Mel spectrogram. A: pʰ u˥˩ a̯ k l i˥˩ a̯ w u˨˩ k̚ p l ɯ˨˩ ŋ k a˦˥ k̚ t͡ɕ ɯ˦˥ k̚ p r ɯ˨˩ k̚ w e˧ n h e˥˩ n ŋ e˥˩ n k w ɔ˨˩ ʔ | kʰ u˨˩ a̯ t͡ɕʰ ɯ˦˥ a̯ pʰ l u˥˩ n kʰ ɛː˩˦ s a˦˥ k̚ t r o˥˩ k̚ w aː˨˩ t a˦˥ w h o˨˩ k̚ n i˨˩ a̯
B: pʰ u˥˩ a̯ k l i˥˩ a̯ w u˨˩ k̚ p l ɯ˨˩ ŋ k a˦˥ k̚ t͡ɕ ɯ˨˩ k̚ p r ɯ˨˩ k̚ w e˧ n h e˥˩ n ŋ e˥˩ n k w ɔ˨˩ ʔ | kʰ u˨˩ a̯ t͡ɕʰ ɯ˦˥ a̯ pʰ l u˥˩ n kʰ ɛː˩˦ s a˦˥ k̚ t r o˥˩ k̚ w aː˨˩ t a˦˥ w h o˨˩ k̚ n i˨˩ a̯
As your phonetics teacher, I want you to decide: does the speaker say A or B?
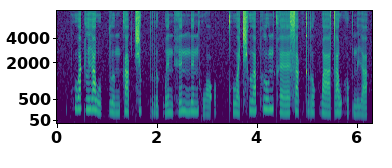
A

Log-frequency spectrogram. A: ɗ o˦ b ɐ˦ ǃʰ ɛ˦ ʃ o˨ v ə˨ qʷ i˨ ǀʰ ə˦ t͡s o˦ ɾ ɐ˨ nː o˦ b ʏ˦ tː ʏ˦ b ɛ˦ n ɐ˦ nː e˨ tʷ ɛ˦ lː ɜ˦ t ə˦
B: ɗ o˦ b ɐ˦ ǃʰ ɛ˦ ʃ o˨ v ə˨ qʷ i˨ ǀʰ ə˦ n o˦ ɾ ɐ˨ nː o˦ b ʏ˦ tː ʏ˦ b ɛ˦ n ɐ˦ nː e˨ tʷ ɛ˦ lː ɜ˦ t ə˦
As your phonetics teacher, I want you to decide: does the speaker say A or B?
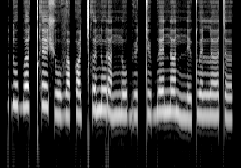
B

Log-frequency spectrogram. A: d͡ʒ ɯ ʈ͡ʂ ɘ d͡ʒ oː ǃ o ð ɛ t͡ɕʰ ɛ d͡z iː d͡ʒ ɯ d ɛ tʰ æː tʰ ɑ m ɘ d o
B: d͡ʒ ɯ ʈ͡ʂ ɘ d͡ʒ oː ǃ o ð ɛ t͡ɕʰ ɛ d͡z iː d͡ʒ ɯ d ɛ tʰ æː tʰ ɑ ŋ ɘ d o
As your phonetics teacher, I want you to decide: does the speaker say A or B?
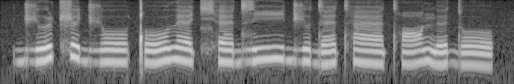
B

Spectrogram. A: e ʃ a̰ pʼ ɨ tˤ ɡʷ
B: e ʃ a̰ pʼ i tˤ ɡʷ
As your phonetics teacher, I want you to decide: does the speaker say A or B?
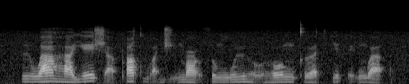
A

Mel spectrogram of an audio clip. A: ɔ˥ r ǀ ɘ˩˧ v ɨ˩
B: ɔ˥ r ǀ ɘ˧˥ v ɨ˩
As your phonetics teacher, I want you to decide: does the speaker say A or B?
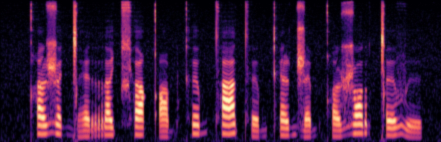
B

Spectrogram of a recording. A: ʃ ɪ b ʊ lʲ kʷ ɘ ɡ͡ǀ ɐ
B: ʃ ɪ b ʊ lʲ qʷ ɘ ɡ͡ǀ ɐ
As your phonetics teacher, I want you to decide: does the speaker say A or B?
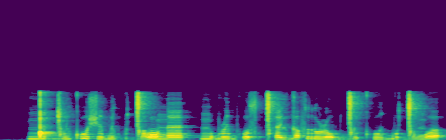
A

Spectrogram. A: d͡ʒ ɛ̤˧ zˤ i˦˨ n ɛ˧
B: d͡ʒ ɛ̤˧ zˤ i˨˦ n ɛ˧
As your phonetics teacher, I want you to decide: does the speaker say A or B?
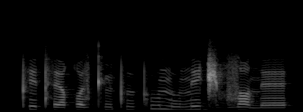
A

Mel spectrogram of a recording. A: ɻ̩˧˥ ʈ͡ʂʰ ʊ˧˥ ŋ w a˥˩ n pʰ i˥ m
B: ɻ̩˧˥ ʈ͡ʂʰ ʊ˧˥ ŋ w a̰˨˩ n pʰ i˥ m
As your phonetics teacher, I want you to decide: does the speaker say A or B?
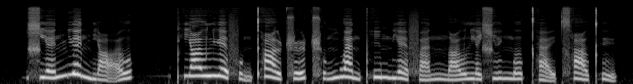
A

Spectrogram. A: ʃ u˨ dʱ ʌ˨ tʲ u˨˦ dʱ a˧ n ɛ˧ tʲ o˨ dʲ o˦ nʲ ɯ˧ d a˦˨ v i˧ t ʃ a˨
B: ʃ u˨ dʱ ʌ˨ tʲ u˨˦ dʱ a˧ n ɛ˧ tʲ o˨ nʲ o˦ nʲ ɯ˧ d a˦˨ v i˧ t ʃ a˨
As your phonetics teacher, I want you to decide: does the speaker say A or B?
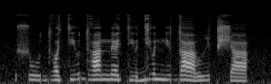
A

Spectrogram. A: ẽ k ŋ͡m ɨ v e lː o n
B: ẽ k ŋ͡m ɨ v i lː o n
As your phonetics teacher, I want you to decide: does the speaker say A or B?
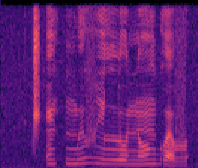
B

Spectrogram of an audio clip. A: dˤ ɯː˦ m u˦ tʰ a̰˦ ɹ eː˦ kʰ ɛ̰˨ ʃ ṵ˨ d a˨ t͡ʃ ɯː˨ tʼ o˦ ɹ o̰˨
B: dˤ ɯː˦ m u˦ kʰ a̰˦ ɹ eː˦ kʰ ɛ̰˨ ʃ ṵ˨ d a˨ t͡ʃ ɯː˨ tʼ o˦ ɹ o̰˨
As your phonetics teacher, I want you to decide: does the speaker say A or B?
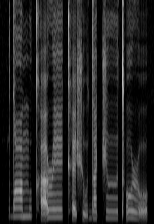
B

